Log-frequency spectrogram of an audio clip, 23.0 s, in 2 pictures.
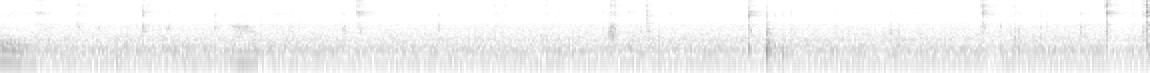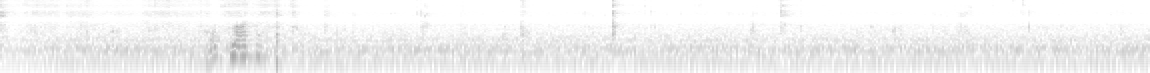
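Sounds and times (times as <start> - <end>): person chewing: 0.6 - 6.8, 9.7 - 13.3, 14.7 - 23.0.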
